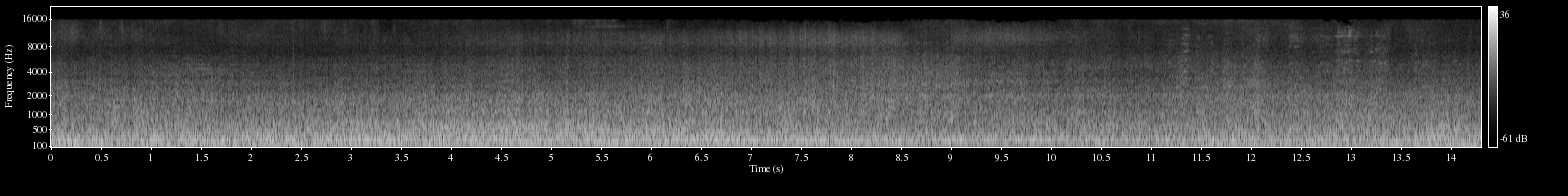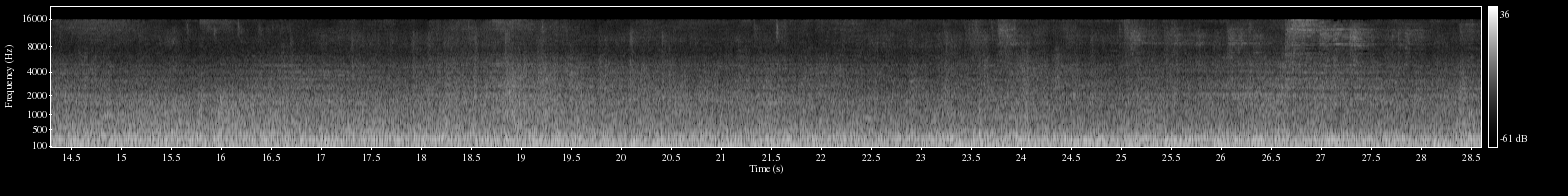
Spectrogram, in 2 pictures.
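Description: Empty double-stack intermodal well cars of a BNSF freight train rolling past close by: the steady sound of steel wheels running on the rails.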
